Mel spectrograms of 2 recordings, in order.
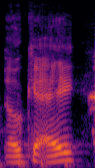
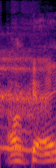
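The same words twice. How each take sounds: First: Said in the usual way. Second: Okay? jumped much higher with a falling end; emphatic high okay. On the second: Real, not acted. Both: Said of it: "repeated okay".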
